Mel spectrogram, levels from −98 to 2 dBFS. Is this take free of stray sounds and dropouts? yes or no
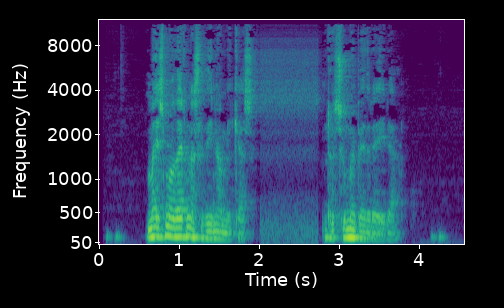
yes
